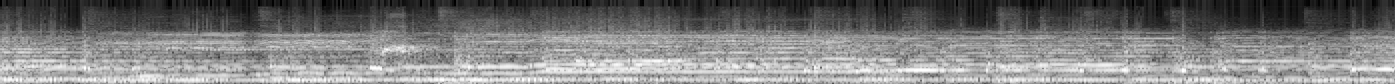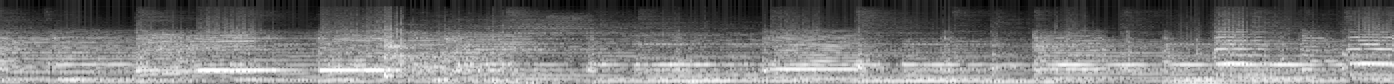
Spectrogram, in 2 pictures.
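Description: Guitar-led music playing, with held and sliding notes.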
